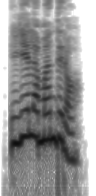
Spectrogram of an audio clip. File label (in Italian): "gliela manderò", Italian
